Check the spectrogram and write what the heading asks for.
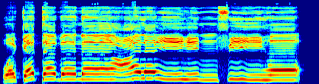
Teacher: Walaupun panjang tapi tekan ain tu masih bunyi. Na'a, na'a bunyi.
